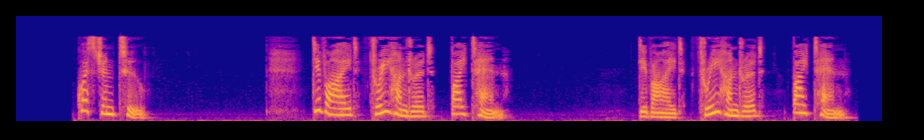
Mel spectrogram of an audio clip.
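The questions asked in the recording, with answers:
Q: Divide 300 by 10.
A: 30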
